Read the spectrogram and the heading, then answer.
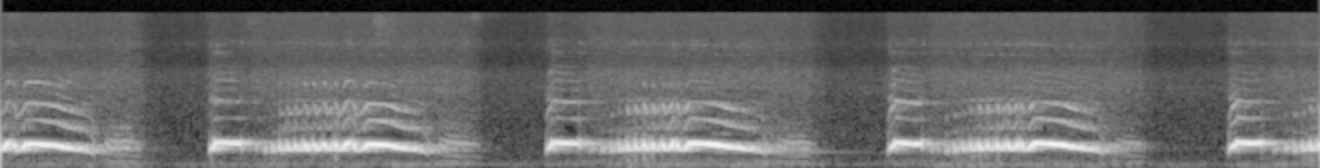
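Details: Steady series of puter dove calls, the familiar "mpuk jerruuuu": four phrases about two seconds apart, each a quick note followed by a rolled, throaty coo ending in a downward slide, with near silence between.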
